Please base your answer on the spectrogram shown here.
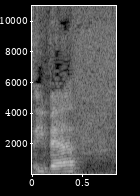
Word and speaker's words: Yvette: I think she said that's how you pronounce her name is Yvette.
